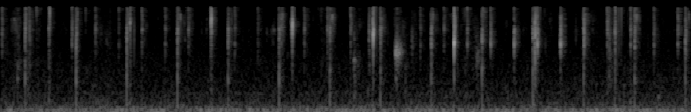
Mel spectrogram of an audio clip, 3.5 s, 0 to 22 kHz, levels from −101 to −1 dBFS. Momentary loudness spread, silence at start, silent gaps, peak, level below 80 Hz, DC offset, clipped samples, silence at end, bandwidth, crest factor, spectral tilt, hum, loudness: 12 LU; 0 s; none; -18 dBFS; -68 dBFS; under 0.1%; under 0.1%; 0 s; 17 kHz; 36 dB; 0.5 dB/octave; none; -49 LUFS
